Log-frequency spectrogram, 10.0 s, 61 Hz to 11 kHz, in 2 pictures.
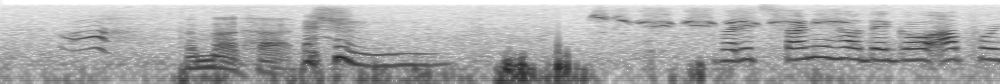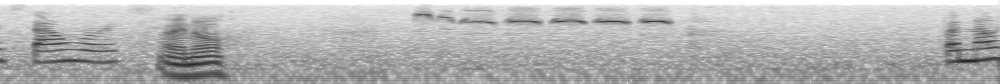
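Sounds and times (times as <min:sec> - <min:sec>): small bird calling: 0:02.9 - 0:04.5, 0:06.7 - 0:08.7.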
